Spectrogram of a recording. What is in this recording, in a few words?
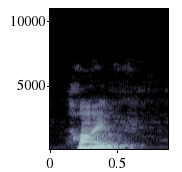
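"hive", British English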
